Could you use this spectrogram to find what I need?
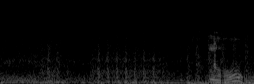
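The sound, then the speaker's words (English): Rapid machine-gun fire from a tank in a video game, a faint, dense run of quick bursts with a voice briefly heard near the end. “Ah, found the machine gun. I didn't know where it was. Oh, what's the machine gun? What button's that? Number one. Spacebar.”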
